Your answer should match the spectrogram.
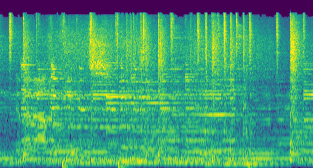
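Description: Live rock band playing an instrumental passage: electric guitars ringing out over a drum kit, with cymbal hits and scattered bass-drum thumps.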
